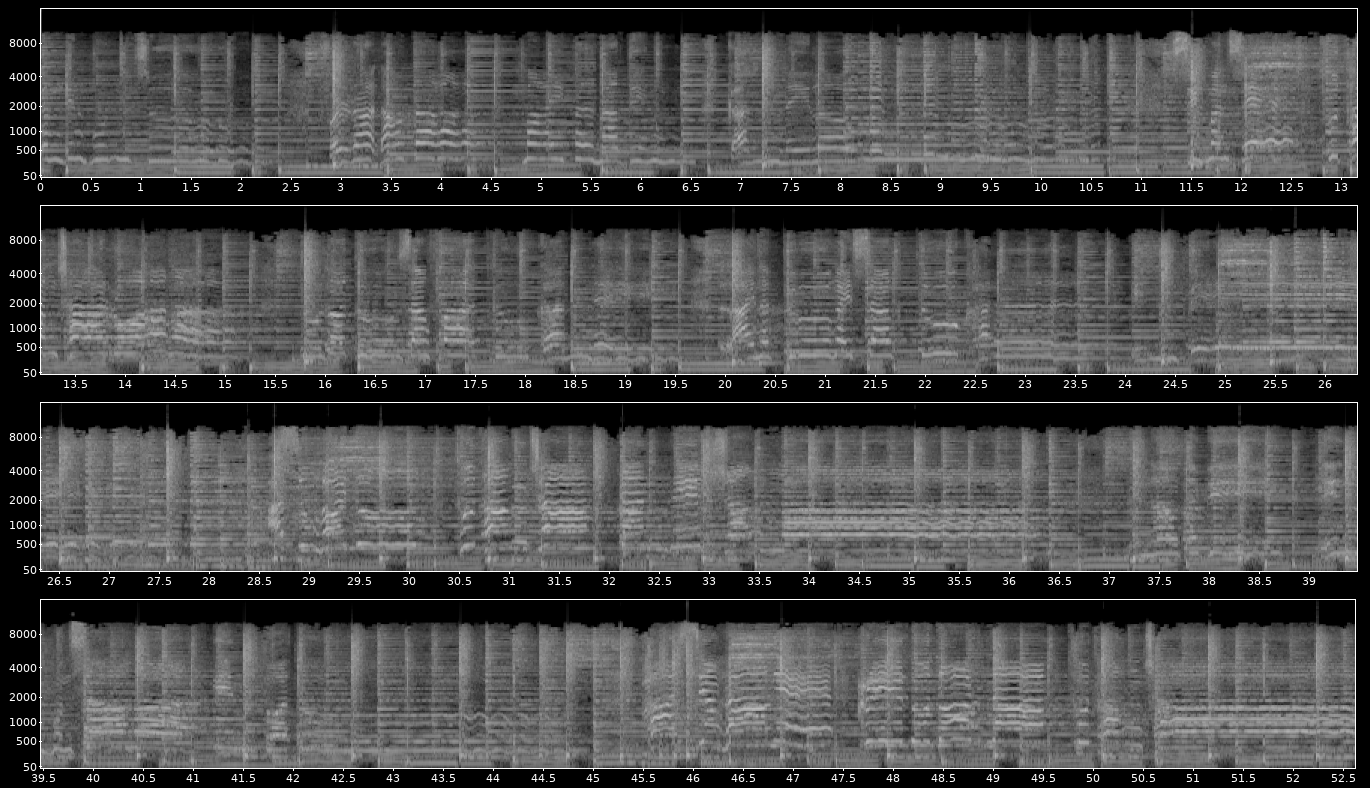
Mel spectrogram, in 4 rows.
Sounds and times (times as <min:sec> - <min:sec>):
Music: 0:00.0 - 0:52.6
Singing: 0:37.2 - 0:44.2, 0:45.5 - 0:52.6.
